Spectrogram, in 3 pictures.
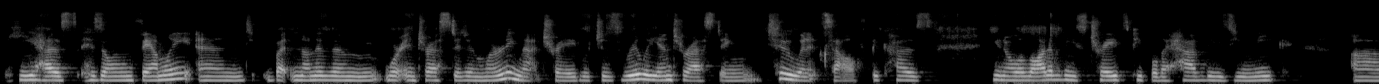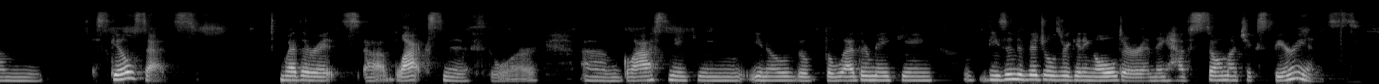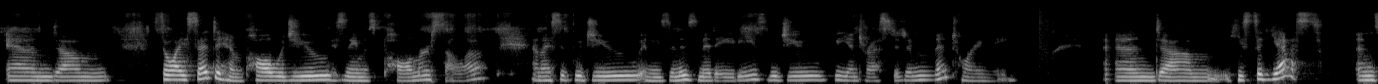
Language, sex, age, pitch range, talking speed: English, female, 30-49, 180-205 Hz, 150 wpm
